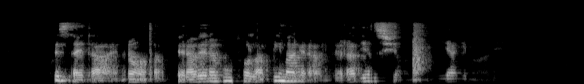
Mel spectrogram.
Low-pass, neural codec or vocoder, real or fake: 7.2 kHz; none; real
